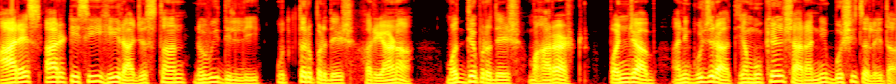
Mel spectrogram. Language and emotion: Goan Konkani, neutral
